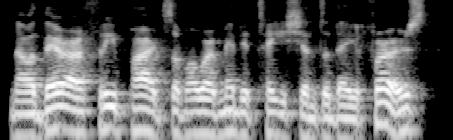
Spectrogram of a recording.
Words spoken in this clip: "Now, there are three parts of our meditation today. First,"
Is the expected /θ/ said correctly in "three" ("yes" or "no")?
yes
